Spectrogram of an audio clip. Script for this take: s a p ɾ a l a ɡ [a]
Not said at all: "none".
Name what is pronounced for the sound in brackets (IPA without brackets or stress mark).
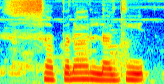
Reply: i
